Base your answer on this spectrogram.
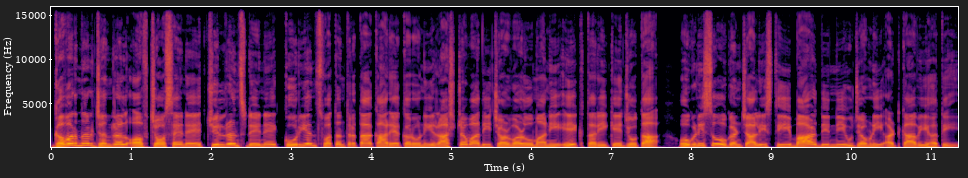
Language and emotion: Gujarati, neutral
